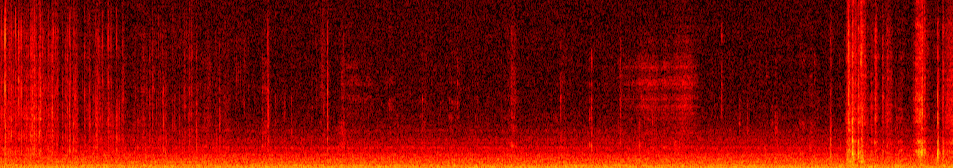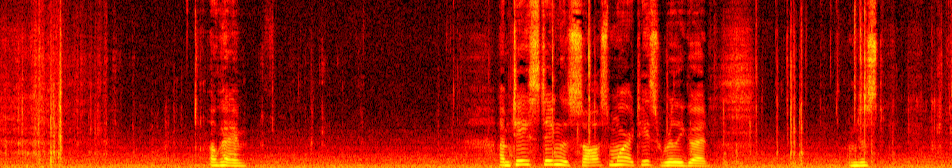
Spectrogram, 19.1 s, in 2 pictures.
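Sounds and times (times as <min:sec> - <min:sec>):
paper bag crackling: 0:00.0 - 0:02.4
car engine hum: 0:00.0 - 0:19.0.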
